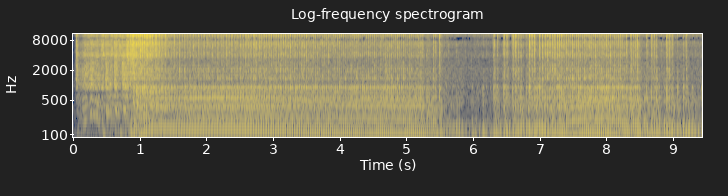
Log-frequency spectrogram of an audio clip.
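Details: Porsche Boxster hardly running: cranks and catches, then a lumpy, uneven idle with a stumbling beat and a sag near the end; owner asks whether it is running on only 3 cylinders, likely a misfire.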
